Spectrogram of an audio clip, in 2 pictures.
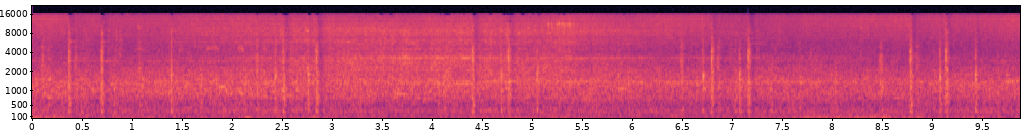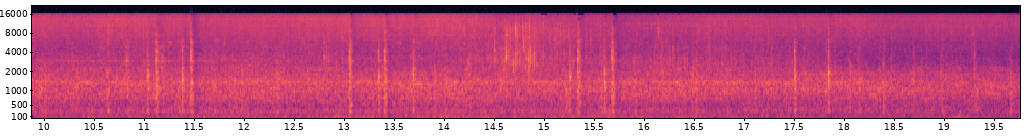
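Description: Narrow-gauge passenger carriages rolling past: a steady rumble of wheels on track, with frequent sharp clicks as the wheels run over rail joints.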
